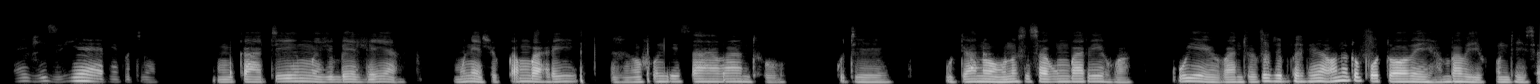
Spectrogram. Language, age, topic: Ndau, 18-24, health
